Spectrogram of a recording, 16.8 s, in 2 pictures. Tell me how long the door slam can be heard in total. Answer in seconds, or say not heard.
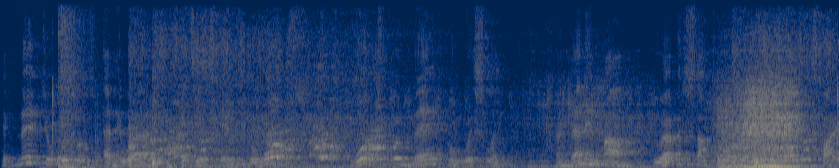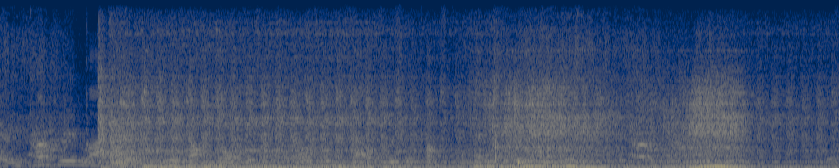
2 s.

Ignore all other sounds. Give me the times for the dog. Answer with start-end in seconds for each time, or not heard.
1.2-4.0, 7.3-9.2, 13.3-15.3.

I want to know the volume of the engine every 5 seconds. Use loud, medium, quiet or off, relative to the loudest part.
quiet, loud, loud, loud.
